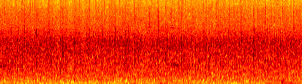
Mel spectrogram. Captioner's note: audience applauding continues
